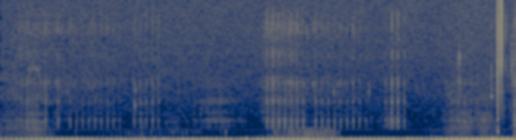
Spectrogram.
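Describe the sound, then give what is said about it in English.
A man imitates a cat's purr with a continuous low rumbling voice while stroking his beard, steady and rhythmic for several seconds, swelling a little louder toward the end. “Yeah, I'm stroking my beard and purring.”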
